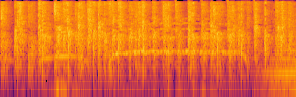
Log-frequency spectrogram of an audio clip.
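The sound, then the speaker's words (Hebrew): A big crowd claps on cue for the microphones, a dense, loud, sustained burst of applause that holds at full strength for the whole stretch. “נפתח את המיקרופונים לשמוע כפיים פה של החבר'ה. תנו כפיים, חבר'ה.”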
